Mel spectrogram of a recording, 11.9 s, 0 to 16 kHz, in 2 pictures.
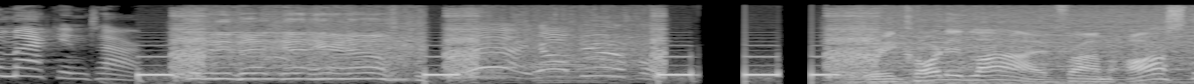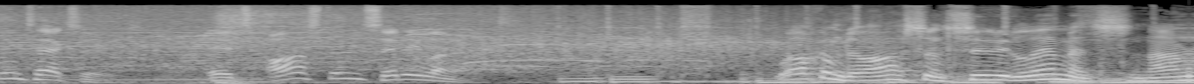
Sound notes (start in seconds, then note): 0.8 beeping TV static; 4.1 TV screen beeping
